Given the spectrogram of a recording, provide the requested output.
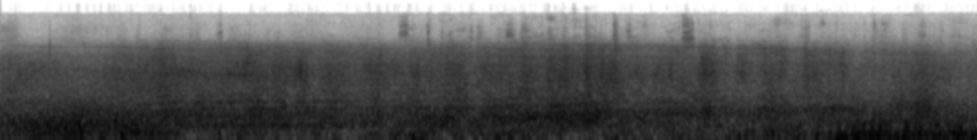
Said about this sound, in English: Simultaneous landing and takeoff there.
